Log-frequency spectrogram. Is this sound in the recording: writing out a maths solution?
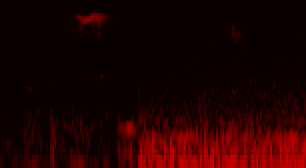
no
